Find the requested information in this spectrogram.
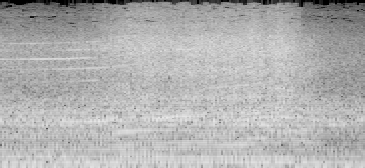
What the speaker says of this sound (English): Just tapping the throttle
